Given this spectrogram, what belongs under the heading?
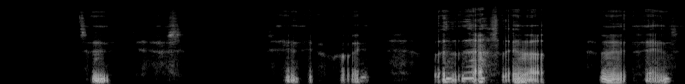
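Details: Slurred dysarthria in a woman with cerebellar-type multiple system atrophy (MSA-C).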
